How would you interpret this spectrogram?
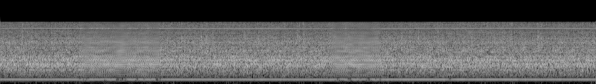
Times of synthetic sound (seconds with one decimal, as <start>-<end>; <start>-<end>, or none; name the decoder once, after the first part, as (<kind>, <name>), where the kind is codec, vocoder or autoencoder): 0.8-1.6 (vocoder, Vocos); 3.3-3.8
